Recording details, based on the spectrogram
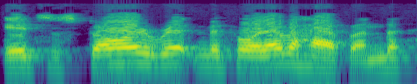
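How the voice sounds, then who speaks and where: A man's voice: a little high, quick pace. An older man preaching a Bible lecture, explaining in a folksy way and spelling words aloud. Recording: dull lo-fi recording.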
